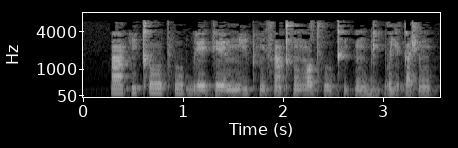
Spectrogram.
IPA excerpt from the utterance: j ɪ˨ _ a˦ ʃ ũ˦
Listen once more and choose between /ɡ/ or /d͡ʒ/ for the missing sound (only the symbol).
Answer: ɡ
